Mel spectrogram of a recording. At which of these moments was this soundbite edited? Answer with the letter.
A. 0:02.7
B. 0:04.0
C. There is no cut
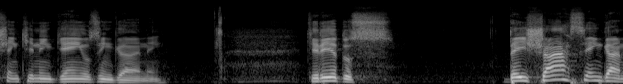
C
